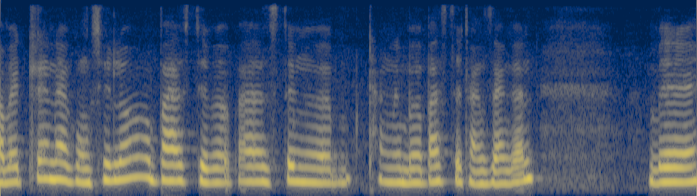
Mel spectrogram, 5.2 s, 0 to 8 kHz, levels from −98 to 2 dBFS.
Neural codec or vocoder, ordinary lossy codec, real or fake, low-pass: none; AAC, 48 kbps; real; 7.2 kHz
